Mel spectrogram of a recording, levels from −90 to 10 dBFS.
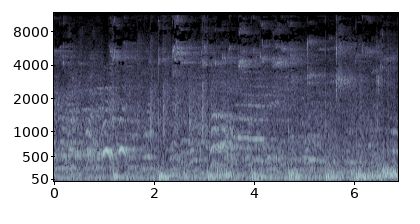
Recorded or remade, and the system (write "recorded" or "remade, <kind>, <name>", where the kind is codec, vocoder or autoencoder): recorded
